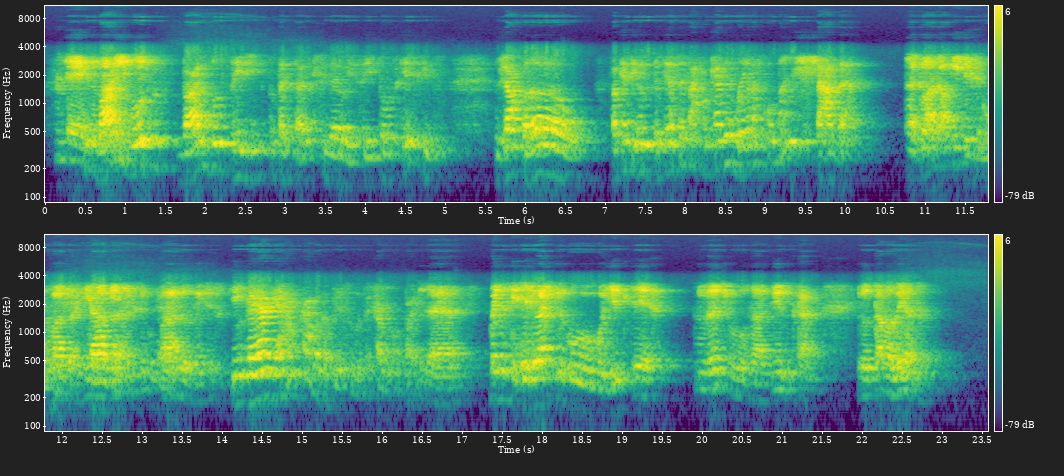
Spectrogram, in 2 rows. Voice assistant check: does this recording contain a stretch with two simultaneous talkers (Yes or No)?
Yes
